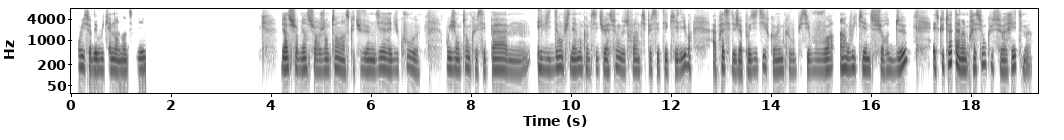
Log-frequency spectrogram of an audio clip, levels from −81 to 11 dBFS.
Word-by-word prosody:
Oui, 175 -2 +2
sur 150 -1 +2
des 145 -1 +6
week-ends 145 +1 0
en 135 -1 +2
entier. 150 +3 -1 2.7
Bien 155 0 +8
sûr, 160 -1 +5
bien 150 +1 +1
sûr, 140 -3 0
j'entends, 145 +3 0
hein, 135 - -1
ce 155 - 0
que - - -8
tu 150 - -1
veux 140 -1 -1
me 135 -1 +1
dire 155 +2 0
et 140 - +2
du 140 +1 -7
coup, 155 +1 -5
heu, 130 - -3 0.6
oui, 155 - +3
j'entends 150 +3 0
que 145 - -7
c'est 140 +1 -3
pas, 145 0 +1
hem, 130 +1 -7
évident, 155 +2 0
finalement, 150 0 +1
comme 145 -2 -5
situation, 145 +3 -1
de 140 -3 -1
trouver 140 +1 -3
un - - -4
petit - - -3
peu 145 - -5
cet 140 0 -5
équilibre. 140 +7 0 0.4
Après, 165 - +2
c'est 155 - -2
déjà 130 -2 +2
positif 145 +6 -2
quand 135 - -3
même 140 +1 -1
que 135 - -8
vous 135 - -9
puissiez 140 0 -2
vous 140 +1 -9
voir 145 +2 +1
1 160 0 +3
week-end 150 -1 +1
sur 140 0 -1
2. 150 - +4 0.5
Est-ce - - +3
que - - +2
toi, 225 +1 +6
tu - - 0
as - - +9
l'impression 150 +6 +2
que 185 - -8
ce 145 -4 -3
rythme 165 +7 0
145 Hz, 195 wpm, -24 LUFS, 140-155 Hz, 2.7 s, as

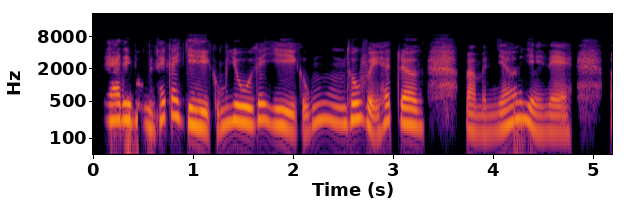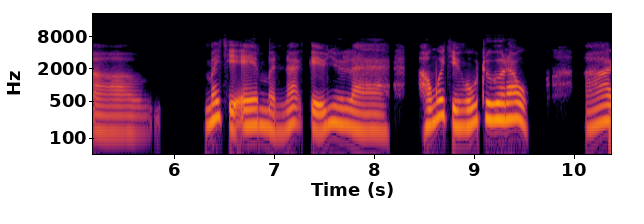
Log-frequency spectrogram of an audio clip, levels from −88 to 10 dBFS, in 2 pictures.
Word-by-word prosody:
ra 220 0 +4
đi 220 0 +5 0.2
mình 160 -4 -5
thấy 235 - 0
cái 260 0 +1
gì 170 -5 +4
cũng 155 +4 -9
vui, 200 -3 +5
cái 220 +2 +1
gì 170 -5 +1
cũng 200 - -5
thú 225 +4 +4
vị - - +2
hết 210 - -2
trơn. 180 -4 +2 0.4
Mà 145 -1 -3
mình 130 0 -11
nhớ 165 +8 -2
vậy 145 -7 -2
nè, 135 0 -4 0.4
ờ, 135 -1 -7 0.7
mấy 225 +8 +2
chị - - +1
em 175 0 +2
mình 145 -1 -5
á, 185 +3 -2
kiểu 145 -1 +2
như 190 +1 -1
là, 145 -5 -3 0.3
hổng 175 +5 0
có 260 - +5
chịu 170 -2 +1
ngủ 175 +4 +2
trưa 225 -1 +6
đâu, 230 -5 +3 0.5
à, 185 +7 -1
175 Hz, 210 wpm, -22 LUFS, 145-210 Hz, 0.7 s, trưa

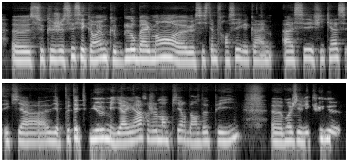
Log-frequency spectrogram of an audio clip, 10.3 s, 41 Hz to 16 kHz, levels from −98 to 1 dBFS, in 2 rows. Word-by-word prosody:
Heu, 170 0 +1
ce 170 +3 -3
que 190 +1 -2
je 185 0 +2
sais, 185 +6 0
c'est 205 -3 +3
quand 180 -2 0
même 205 +3 +4
que 190 -3 -2
globalement, 195 +3 +4
heu, 165 -2 0
le 160 0 -1
système 180 +4 -4
français, 180 +1 -4
il 190 - -4
est 175 - -5
quand 175 0 -7
même 175 +4 -6
assez 180 +2 -3
efficace 200 +2 -3
et 170 - -4
qu'il 175 +1 -5
y - - 0
a 165 +1 -4
il 175 - -2
y - - 0
a - - -1
peut-être 210 +7 +1
mieux, 210 +2 +6
mais 210 -4 +6
il 160 - -4
y 165 - +2
a 165 - +2
largement 195 0 -1
pire 205 +1 -6
dans 165 -2 -5
d'autres 175 +1 -5
pays. 185 +9 -2 0.5
Heu, 165 -1 -1
moi 180 +2 0
j'ai 180 +1 0
vécu, 175 +5 -3 0.2
heu 175 - -4
180 Hz, 250 wpm, -20 LUFS, 170-200 Hz, 0.5 s, mieux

